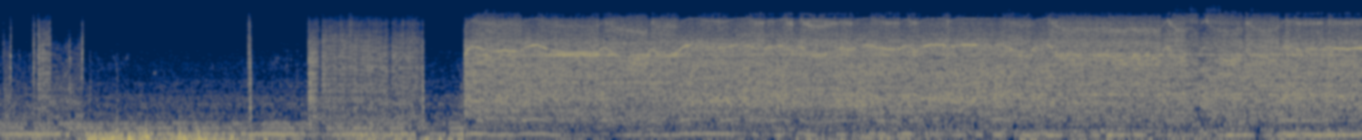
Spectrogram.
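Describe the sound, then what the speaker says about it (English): A sway control bar is welded, with a steady loud buzzing hiss starting partway through after some clattering and tool whirring, continuing without pause to the end. "So I'm gonna sit this down and just do a couple welds"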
